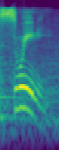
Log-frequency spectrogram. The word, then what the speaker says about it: Swinney: And I know it's spelled Swinney, but it's Sweeney. Don't ask me why. I have no idea. But that's how you say it.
